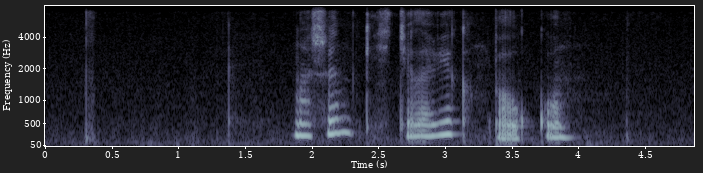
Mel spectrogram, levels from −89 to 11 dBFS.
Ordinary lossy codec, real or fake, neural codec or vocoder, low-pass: Opus, 24 kbps; real; none; 7.2 kHz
